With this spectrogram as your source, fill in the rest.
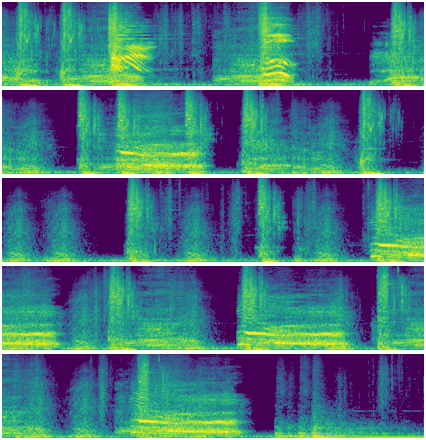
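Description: A heavy mace strikes a creature with dull thuds.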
